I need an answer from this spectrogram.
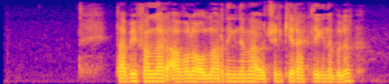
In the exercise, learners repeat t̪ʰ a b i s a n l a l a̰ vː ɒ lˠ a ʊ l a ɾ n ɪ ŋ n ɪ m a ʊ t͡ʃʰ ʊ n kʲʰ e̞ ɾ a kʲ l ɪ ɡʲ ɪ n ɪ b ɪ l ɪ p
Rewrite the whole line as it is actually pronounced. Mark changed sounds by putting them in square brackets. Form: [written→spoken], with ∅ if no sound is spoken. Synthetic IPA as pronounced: t̪ʰ a b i [s→f] a n l a [l→ɾ] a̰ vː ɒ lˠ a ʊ l a ɾ n ɪ ŋ n ɪ m a ʊ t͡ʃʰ ʊ n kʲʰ e̞ ɾ a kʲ l ɪ ɡʲ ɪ n ɪ b ɪ l ɪ p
